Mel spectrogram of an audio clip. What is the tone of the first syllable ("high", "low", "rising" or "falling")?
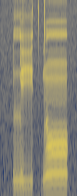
low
